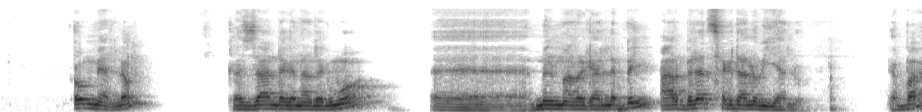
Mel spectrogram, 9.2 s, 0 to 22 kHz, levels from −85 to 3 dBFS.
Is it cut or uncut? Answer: uncut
